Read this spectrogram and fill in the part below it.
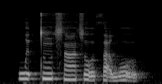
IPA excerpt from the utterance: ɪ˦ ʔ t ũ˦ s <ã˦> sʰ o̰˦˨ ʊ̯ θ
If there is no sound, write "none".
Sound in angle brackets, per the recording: ã˦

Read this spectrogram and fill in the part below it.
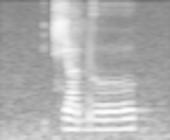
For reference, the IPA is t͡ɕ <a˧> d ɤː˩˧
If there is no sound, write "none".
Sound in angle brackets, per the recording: a˩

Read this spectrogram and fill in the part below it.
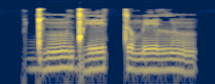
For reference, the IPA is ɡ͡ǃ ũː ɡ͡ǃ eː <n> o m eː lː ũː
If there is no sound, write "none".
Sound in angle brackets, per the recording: tː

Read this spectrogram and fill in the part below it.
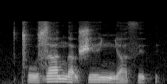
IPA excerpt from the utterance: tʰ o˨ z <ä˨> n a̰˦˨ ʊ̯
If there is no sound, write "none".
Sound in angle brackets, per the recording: ä˦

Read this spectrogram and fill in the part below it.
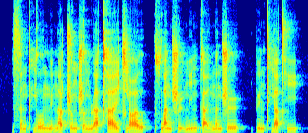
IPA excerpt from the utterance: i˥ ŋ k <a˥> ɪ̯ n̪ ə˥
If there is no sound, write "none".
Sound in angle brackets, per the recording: a̰˨˩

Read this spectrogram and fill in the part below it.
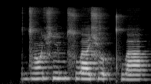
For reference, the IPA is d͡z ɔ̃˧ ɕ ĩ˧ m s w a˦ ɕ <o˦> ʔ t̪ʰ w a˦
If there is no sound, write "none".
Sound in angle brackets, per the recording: o˦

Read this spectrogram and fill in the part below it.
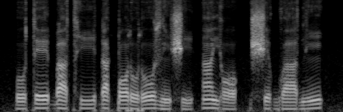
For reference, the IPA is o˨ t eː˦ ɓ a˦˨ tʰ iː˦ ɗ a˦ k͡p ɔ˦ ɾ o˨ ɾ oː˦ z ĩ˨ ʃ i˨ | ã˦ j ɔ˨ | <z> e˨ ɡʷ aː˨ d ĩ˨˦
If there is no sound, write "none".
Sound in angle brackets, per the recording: ʃ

